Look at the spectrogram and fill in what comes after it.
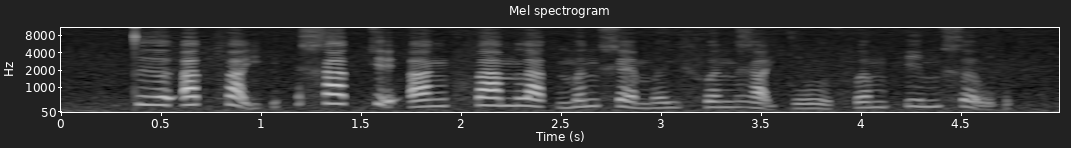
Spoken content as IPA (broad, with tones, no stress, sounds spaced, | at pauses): t̪ ɨ˧ ə̯ ʔ a˦˥ t̚ f a̰˧˨ j ʔ | x a˦˥ t̚ k ḛ˧˨ ʔ a˧ ŋ f a˧ m l a˨˩ t̚ m ə˧ n x ɛ˧˩ m ə̤˨˩ j f ə˧ n ɣ a̰˧˨ j k w u˧˩ f ə˨˦ m ʔ i˨˦ m x ə̰˧˨ w ʔ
